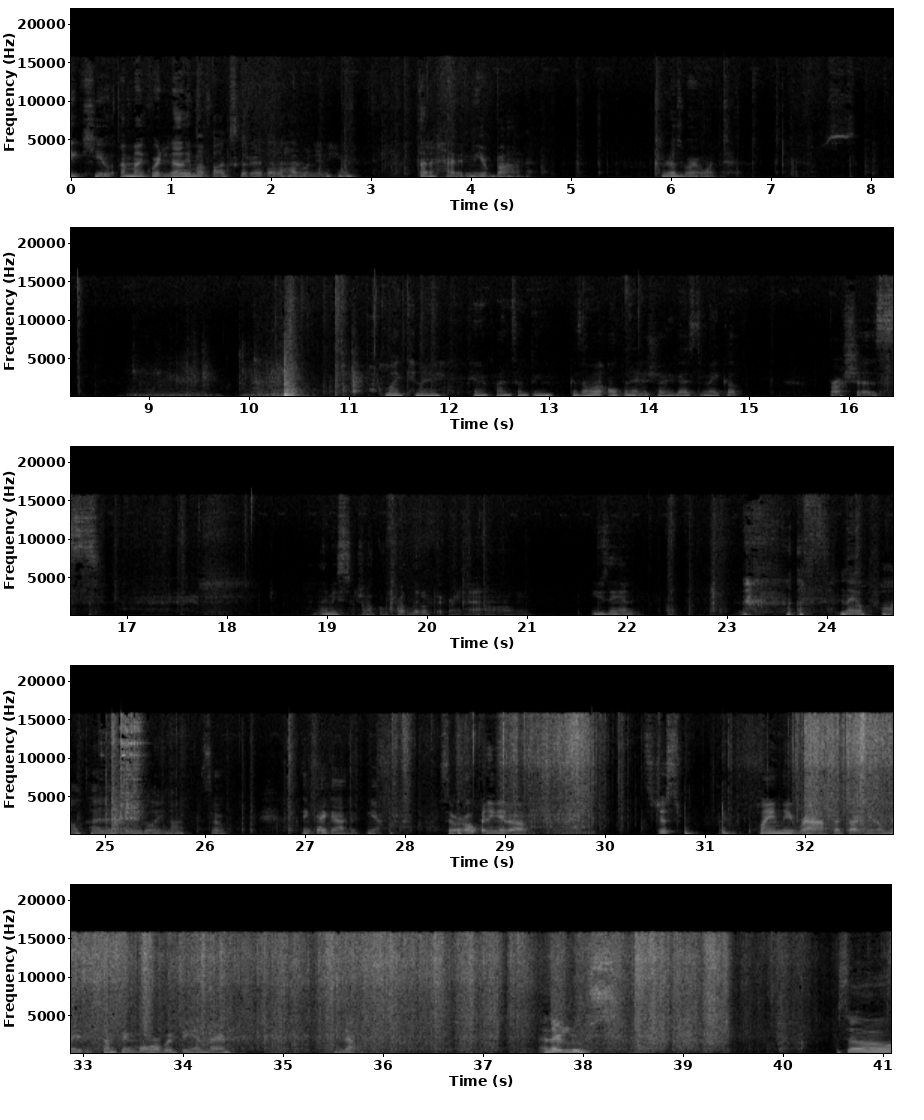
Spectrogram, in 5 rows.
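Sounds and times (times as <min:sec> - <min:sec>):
plastic wrapping crinkling: 0:27.2 - 0:41.0
packaging rustling: 0:27.7 - 0:40.6.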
